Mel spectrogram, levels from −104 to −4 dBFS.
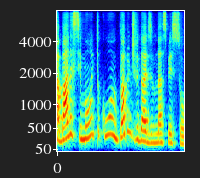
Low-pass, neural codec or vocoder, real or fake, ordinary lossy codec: none; codec, 16 kHz, 0.3 kbps, FocalCodec; fake; none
